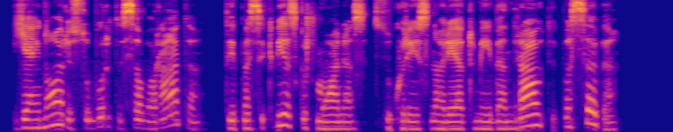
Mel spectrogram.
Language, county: Lithuanian, Vilnius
